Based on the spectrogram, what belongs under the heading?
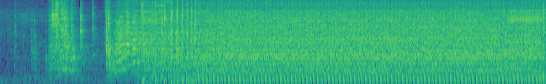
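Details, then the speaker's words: Craftsman riding mower after its clogged muffler and rats nest were cleared: cranks briefly, catches and settles into a steady, even, low putter with no misses or knocks. It runs and drives normally. "Well, there you go. Runs and drives."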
